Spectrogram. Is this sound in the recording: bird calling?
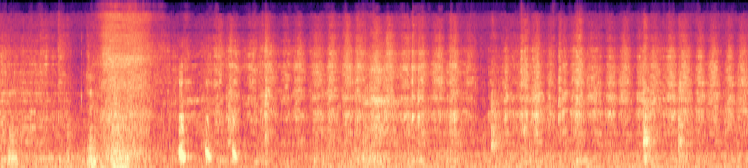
no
